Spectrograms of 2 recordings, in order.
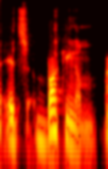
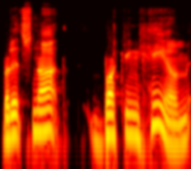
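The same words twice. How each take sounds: First: "Buckingham" ending in a light -um; "Buckingham" with the ham swallowed; British Buckingham. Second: "Buckingham" with full ham at the end; "Buckingham" read as spelled, ham stressed; wrong Buckingham. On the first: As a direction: clip "Buckingham" to buck-ing-um. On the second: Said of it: "she lives at Buckingham Palace". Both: Shown as a demonstration.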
